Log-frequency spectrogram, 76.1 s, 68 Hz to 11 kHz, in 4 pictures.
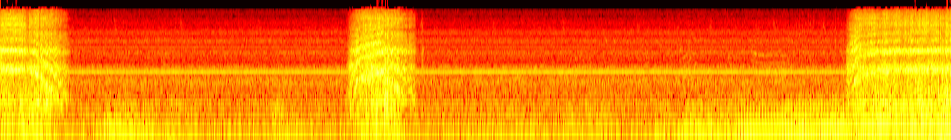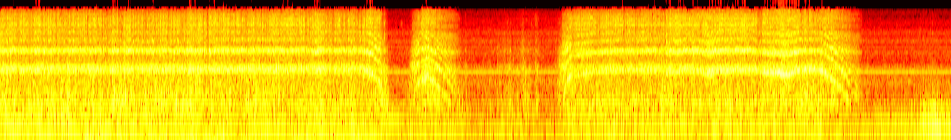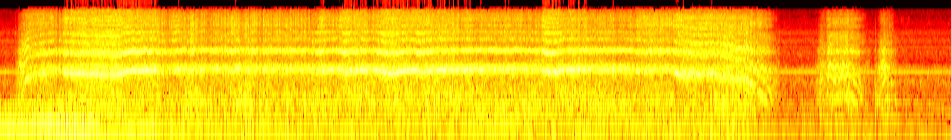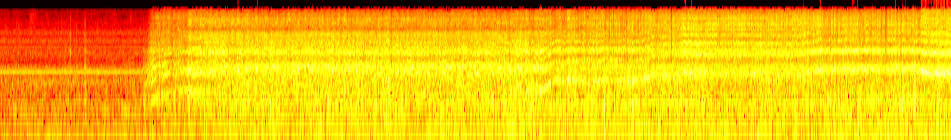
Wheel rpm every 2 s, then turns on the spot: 100, 0, 0, 60, 10, 0, 0, 0, 90, 230, 240, 230, 230, 80, 10, 170, 220, 170, 0, 150, 220, 240, 230, 230, 230, 230, 110, 30, 0, 0, 90, 110, 110, 110, 160, 200, 210, 230.
none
